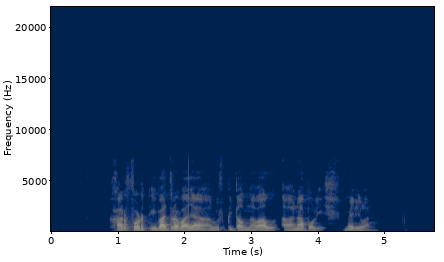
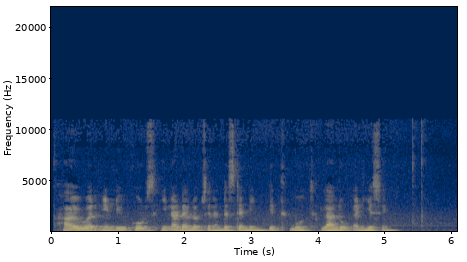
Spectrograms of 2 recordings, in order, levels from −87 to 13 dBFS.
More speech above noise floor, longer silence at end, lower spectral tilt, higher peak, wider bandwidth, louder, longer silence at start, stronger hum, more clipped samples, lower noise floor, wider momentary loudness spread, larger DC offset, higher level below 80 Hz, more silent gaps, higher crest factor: first, 46 dB vs 36 dB; about the same, 1 s vs 0.9 s; about the same, -8 dB/octave vs -8 dB/octave; second, -14 dBFS vs -4 dBFS; second, 7.4 kHz vs 11 kHz; second, -34 LUFS vs -20 LUFS; first, 0.9 s vs 0.1 s; neither; neither; first, -79 dBFS vs -54 dBFS; first, 15 LU vs 6 LU; neither; second, -76 dBFS vs -50 dBFS; neither; about the same, 20 dB vs 16 dB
